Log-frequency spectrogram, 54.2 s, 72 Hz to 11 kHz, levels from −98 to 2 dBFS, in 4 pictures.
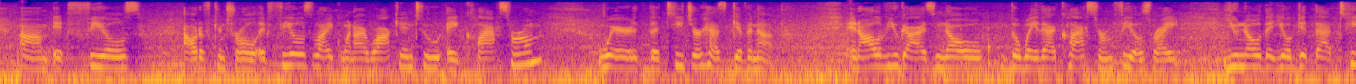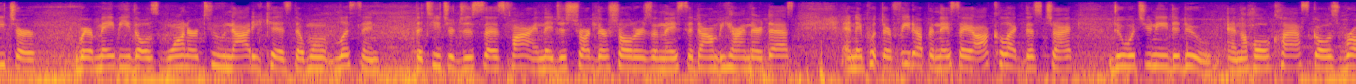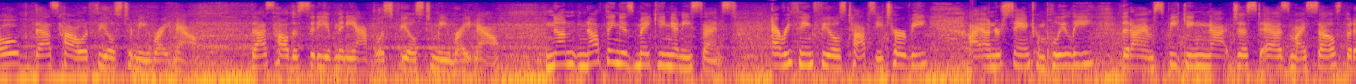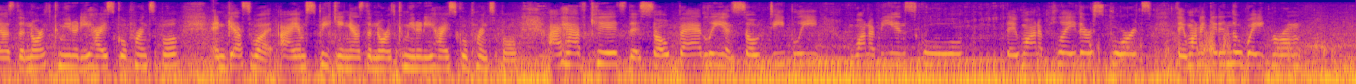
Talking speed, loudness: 200 wpm, -21 LUFS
